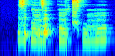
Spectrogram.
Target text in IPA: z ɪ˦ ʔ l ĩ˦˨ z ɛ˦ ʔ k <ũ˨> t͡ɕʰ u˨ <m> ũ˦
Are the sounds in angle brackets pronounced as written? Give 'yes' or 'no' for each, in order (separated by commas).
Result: yes, yes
